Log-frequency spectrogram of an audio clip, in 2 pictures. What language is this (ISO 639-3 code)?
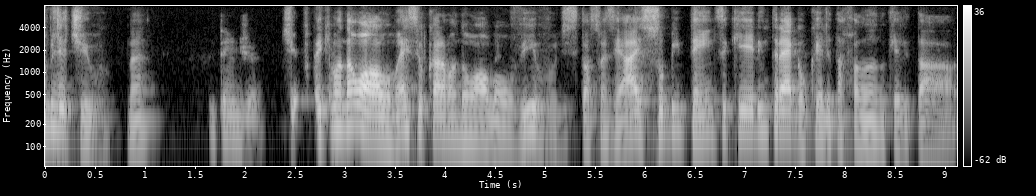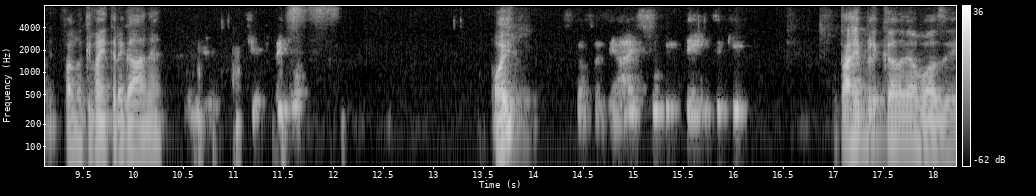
por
